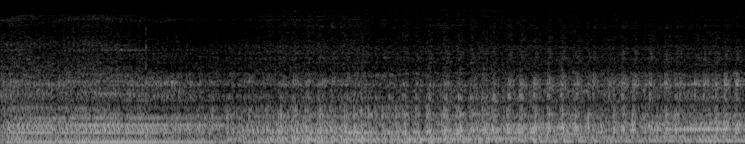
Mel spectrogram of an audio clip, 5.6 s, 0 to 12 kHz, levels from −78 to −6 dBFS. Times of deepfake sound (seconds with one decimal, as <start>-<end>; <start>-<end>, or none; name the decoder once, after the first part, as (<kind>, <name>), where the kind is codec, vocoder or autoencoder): none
